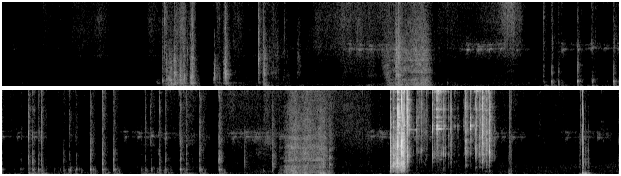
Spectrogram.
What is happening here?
I open the window, pull my chair to sit down and start typing on the keyboard, then I get out of my chair and pick up my keys.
